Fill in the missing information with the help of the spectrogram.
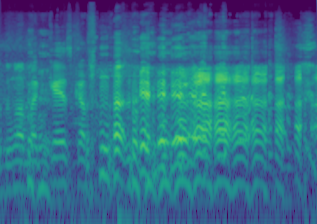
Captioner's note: laughing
